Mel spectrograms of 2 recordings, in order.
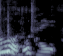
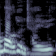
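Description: First: The first part sounds like 'mo du'. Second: The first part sounds like 'mao dun'. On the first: The speaker calls it right. "应该叫默读单于" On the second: The speaker calls it wrong. "你要叫冒顿单于老土了"

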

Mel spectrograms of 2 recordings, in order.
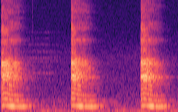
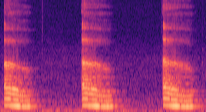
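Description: First: The vowel is an open 'ah' sound. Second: The vowel is a rounded 'oh' sound. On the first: "它可以念OLL 的短元" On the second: "长元我们念O O O"

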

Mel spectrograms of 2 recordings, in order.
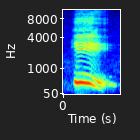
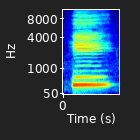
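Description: First: The pitch falls sharply from high to low. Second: The pitch stays high and level. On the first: "四声降" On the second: "一声平"

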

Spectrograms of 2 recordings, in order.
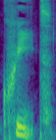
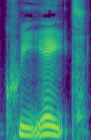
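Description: First: The stress is on the first syllable. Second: The stress is on the second syllable. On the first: The speaker calls it wrong. "不是create" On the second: The speaker calls it right. "重音在eight 上面"

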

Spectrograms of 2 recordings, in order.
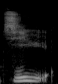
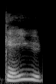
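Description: First: The word has its older, original reading. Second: The word has the newer, popular reading. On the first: This is the reading taught in the past. The speaker calls it right. "我们小时候学的时候、它就只有这么一个读音" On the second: This is the reading most people use now. The speaker calls it wrong. "有太多太多人都念成给予"

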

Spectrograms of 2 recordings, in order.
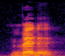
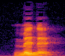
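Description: No difference in how they are said.

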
